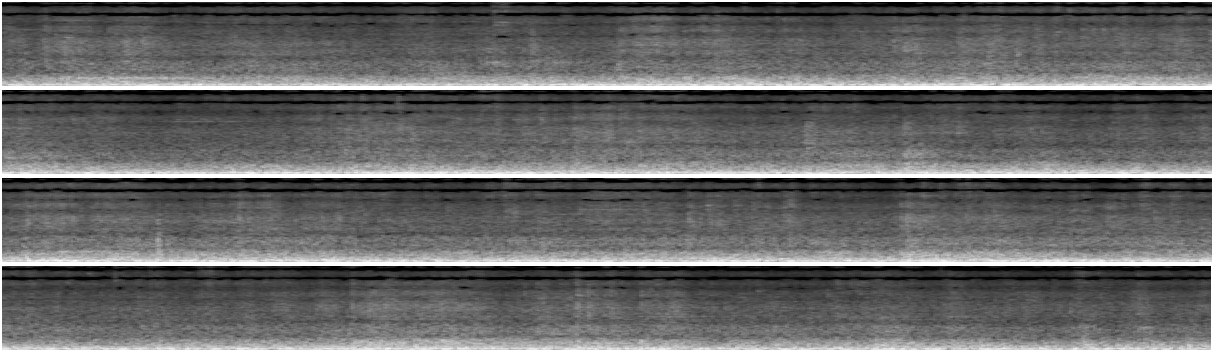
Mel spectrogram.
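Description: Freight cars of a long manifest train rolling through a grade crossing: a steady, loud, low rumble of steel wheels on the rails.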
